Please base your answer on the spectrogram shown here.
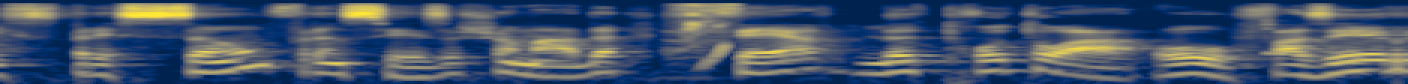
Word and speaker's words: trottoir: A pronúncia correta até seria trottoir, mas eu vou falar trotuar na maior parte do vídeo para todo mundo entender.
